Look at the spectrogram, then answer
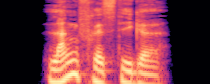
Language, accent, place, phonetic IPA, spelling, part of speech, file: German, Germany, Berlin, [ˈlaŋˌfʁɪstɪɡə], langfristige, adjective, De-langfristige.ogg
- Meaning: inflection of langfristig: 1. strong/mixed nominative/accusative feminine singular 2. strong nominative/accusative plural 3. weak nominative all-gender singular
